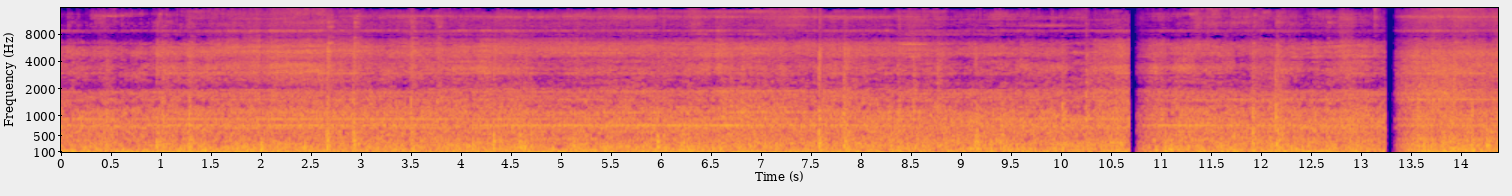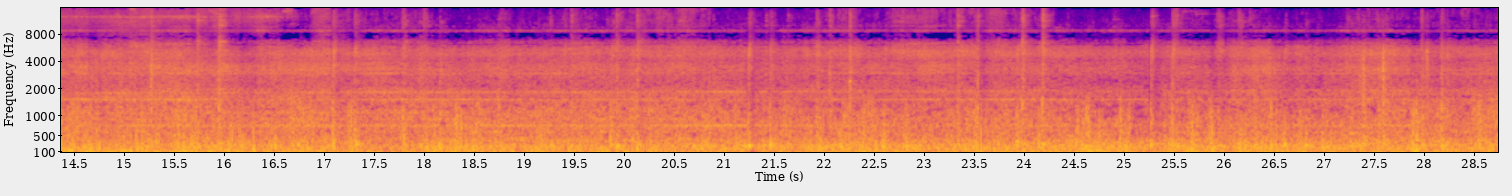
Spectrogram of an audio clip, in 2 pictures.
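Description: Passenger train coaches running along the track, heard from an open coach window: a steady rumble of wheels on the rails. The sound drops out for an instant twice, about eleven and thirteen seconds in.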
